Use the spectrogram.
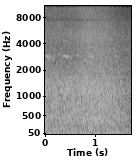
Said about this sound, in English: But it's worth mentioning the amazing diversity of sound on our planet. The sandy deserts. Lush forests. The sound of the ocean, both on the surface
